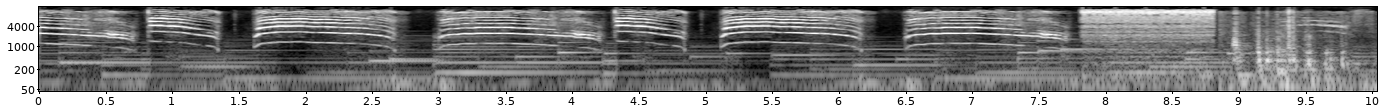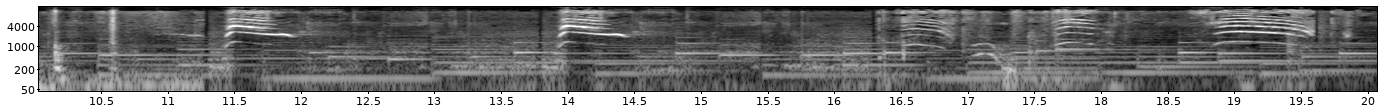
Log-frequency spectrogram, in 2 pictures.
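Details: Tiny stray kitten that wobbled up and stopped at a person's feet, giving high, arching meows in quick bursts of three or four, then a noisy scuffle and a few scattered meows, with soft piano music throughout.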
